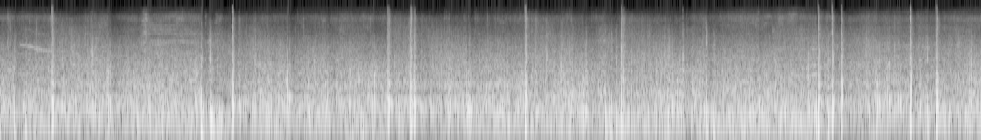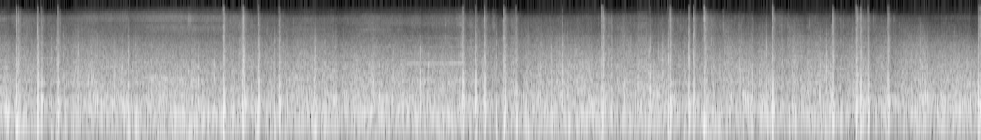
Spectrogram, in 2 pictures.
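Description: Aerial fireworks display: shells bursting in a rapid, irregular stream of sharp bangs and crackles over a steady din.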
